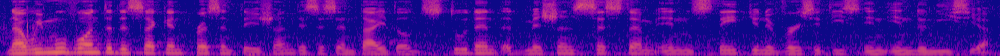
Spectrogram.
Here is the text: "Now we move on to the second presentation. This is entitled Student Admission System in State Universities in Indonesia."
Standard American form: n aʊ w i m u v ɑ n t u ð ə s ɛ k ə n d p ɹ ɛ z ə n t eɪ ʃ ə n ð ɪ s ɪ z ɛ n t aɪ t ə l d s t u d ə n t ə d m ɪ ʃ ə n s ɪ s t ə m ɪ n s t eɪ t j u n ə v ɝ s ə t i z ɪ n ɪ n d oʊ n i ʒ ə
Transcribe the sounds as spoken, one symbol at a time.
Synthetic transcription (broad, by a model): n aʊ w i m u v ɑ n t u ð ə s ɛ k ə n d p ɹ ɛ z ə n t eɪ ʃ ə n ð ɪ s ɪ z ɛ n t aɪ t ə l d s t u d ə n t ə d m ɪ ʃ ə n s ɪ s t ə m ɪ n s t eɪ t j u n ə v ɝ s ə t i s ɪ n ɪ n d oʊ n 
